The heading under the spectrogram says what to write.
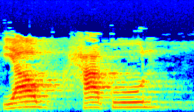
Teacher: Di sini dha bukan qalqalah, tetapi dia adalah huruf tafkhim. Dan dha di sini disukunkan, yad, bukan qalqalah tetapi hanya dalam keadaan tafkhim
